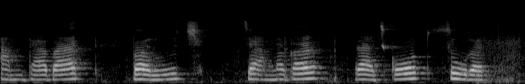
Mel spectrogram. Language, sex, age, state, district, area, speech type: Sindhi, female, 45-60, Gujarat, Ahmedabad, rural, spontaneous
